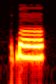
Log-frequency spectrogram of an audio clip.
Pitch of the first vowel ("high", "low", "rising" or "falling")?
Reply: high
